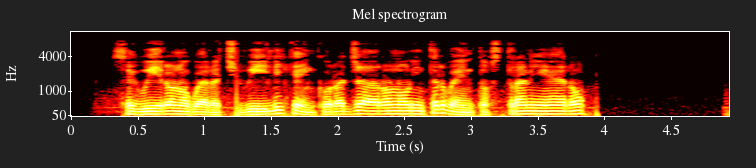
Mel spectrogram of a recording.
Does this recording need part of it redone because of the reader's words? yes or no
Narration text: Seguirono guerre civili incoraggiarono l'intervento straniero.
yes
